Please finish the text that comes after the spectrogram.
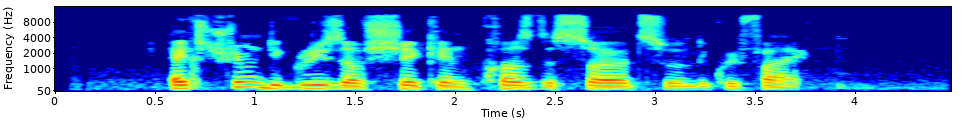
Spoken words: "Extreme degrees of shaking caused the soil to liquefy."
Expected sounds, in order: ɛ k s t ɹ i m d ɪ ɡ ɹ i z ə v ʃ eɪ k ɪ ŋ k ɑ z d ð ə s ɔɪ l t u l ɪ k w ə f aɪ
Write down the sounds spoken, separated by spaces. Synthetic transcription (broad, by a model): ɛ k s t ɹ i m d ɪ ɡ ɹ i z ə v ʃ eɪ k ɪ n k ɑ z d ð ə s ɔɪ l t u l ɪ k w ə f aɪ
